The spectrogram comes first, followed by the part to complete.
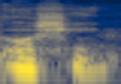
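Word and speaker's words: Oisín: Steve, my name is Oshin. Think about the ocean, right? Ocean. We all know the ocean.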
